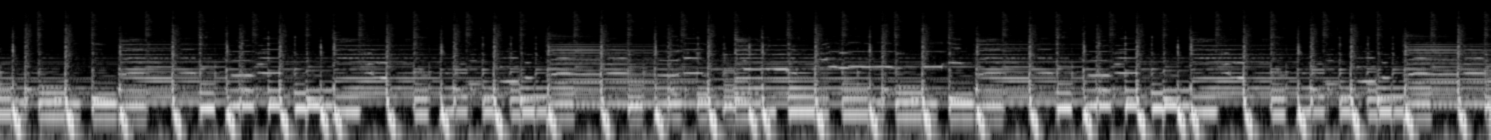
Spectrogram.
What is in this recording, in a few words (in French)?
message attente; ADEFI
